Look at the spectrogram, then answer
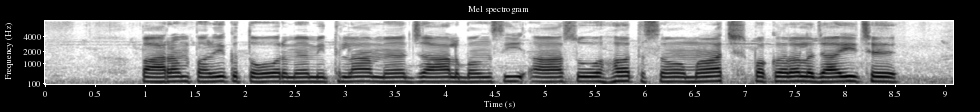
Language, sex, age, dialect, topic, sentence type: Maithili, male, 18-24, Bajjika, agriculture, statement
